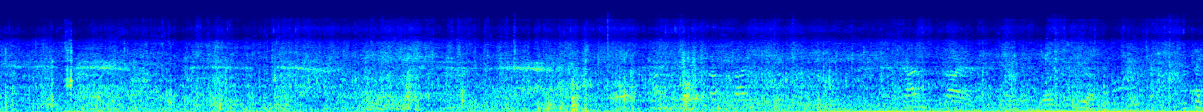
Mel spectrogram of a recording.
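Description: Wind rumbling on a handlebar-mounted camera as an e-mountain bike descends a forest trail. Tyres crunch through dry fallen leaves, and the bike knocks and rattles over bumps.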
